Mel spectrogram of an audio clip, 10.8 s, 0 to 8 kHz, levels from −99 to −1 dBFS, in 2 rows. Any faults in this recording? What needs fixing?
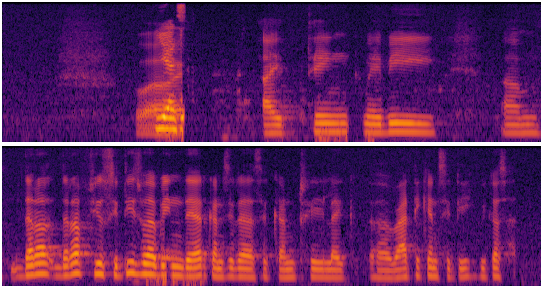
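Echo leak at 1.76–1.83 s, 2.34–2.47 s and 2.97–3.04 s: a copy of the speech returns 241 ms late, at about -10, -35 and -40 dB. It is likely an echo canceller letting loudspeaker pickup through. The fixed delay separates it from room reverb.

Speech suppressed in double talk at 1.82–2.09 s (a drop of roughly 25 dB), 3.48–3.61 s and 7.03–7.09 s (roughly 10 dB): the speech dips while both sides talk. It is a partial duck, not a clean dropout.

To prevent both, use a headset, or retune the echo canceller's adaptation and double-talk detection.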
